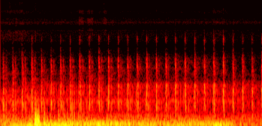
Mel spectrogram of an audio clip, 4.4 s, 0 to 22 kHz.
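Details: Volkswagen Golf Mk5 with fast, steady light ticking, several a second, from behind the dashboard over a low engine rumble; cause unknown.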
